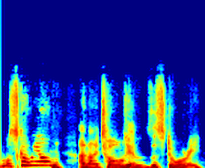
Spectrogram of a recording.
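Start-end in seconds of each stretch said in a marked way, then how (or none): 0.0-0.8 much higher, caring question. Retold or imitated. [name] asking the crying singer, concerned. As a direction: ask gently what's wrong. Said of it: "he said".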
